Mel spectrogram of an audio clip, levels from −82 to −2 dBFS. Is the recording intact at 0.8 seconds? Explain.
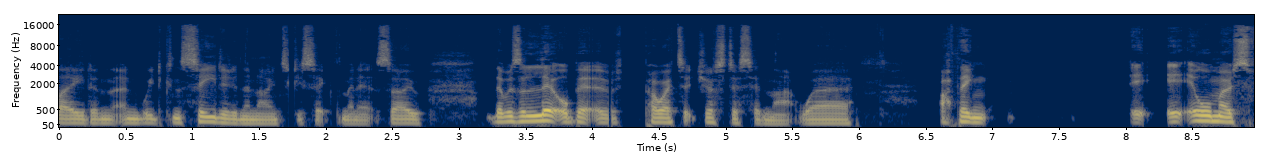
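Yes, the audio is intact at 0.8 seconds, with nothing there that would interrupt or distort the speech.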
